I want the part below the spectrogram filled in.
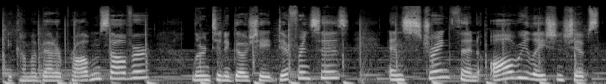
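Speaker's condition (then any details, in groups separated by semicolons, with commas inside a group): No condition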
